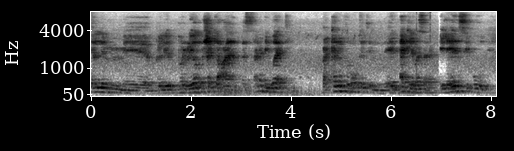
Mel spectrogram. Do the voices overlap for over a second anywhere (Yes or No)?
No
